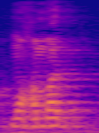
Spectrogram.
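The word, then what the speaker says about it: محمد: போகும்போதுதான் ஒத்த சொல்லா சொல்லும்போது ஒரு ஆளுக்கு முகமதுன் என்று பெயர் இருக்கு அப்படியே நம்ம கூப்பிடுறோம் முஹம்மத் முஹம்மதுன் என்று பெயர் இருந்தா என்ன செய்றோம் முஹம்மத் அப்படித்தான் நம்ம கூப்பிடுகிறோம் அந்த மாதிரி அந்த சுக்குன்ல சுக்குன் என்றால் அந்த மெய் எழுத்துல அப்படித்தான் உச்சரிக்கிறோம் அந்த அடிப்படையில இந்த கோடு மாதிரி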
